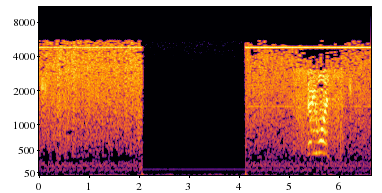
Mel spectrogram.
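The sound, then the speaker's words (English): A fire engine idles with a steady low rumble under a wash of hiss. It cuts to a faint hum for about two seconds, then returns, with a brief higher tone near the end. “engine sit behind you. That's Hollywood's engine.”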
